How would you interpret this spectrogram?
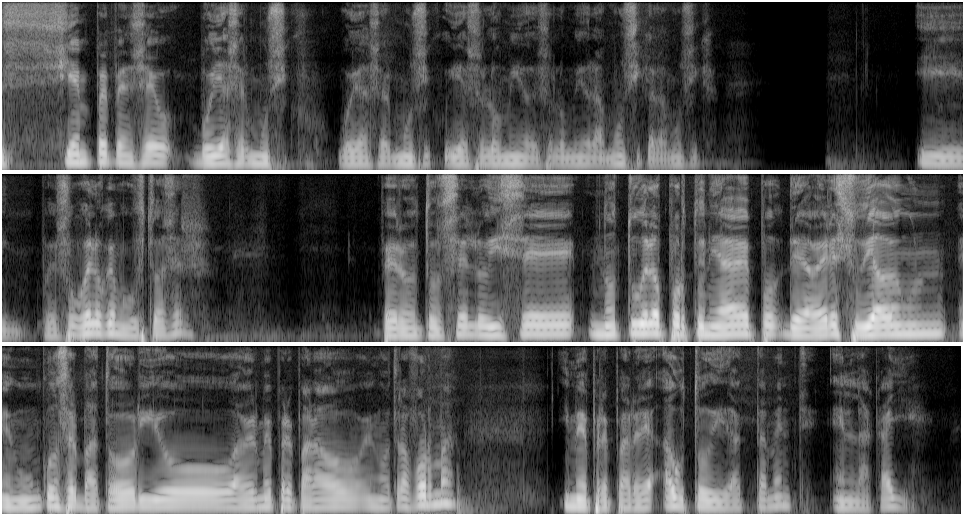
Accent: Ciénaga, Magdalena, Colombia; born there; nací en Ciénaga Magdalena, de familia de entre barranquilleros y paisas y santandereanos, una mezcla.

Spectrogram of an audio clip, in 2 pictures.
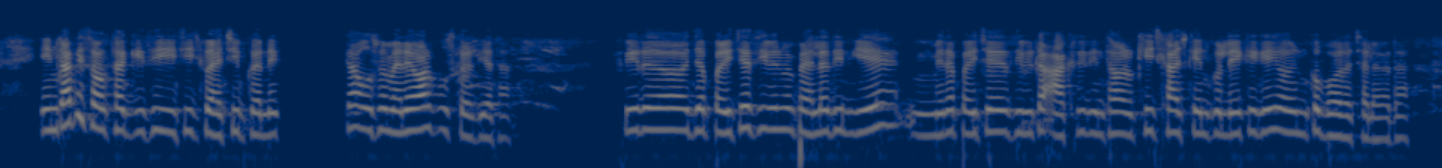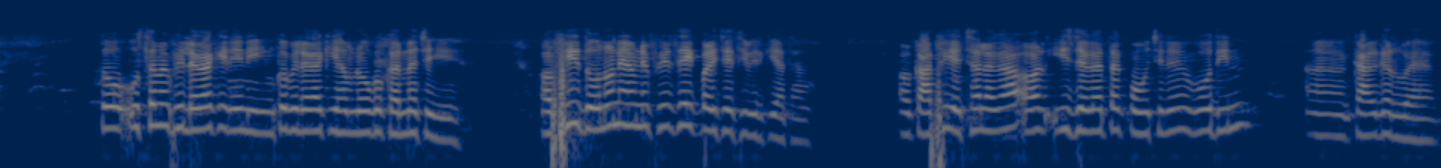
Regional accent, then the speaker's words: Odisha, India; now in Raipur, India; और जब हम लोग उड़ीसा से रायपुर आए थे

